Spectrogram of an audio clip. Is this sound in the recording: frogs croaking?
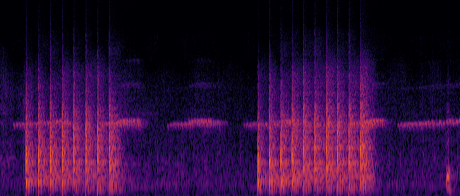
no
